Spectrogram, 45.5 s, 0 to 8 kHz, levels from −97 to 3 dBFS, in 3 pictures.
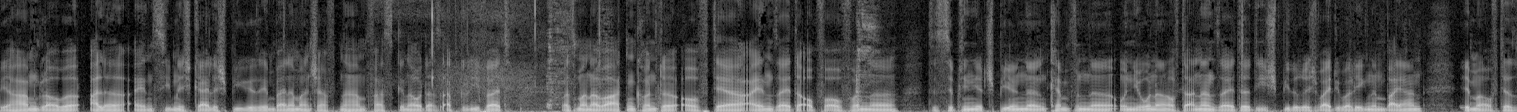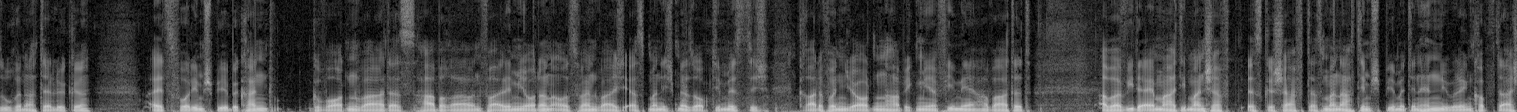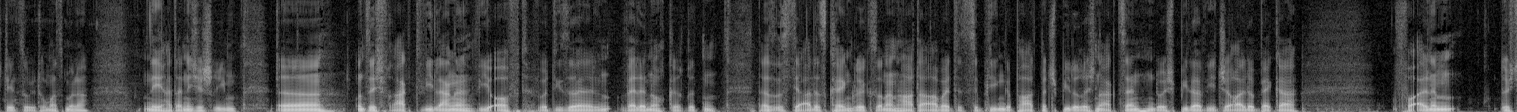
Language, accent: German, German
